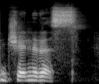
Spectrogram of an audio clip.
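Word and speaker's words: generous: सबसे आसान वर्ड है जेनरस, जेनरस, जा आया, देखो जी का प्रोनाउंसिएशन में जा आया, है ना।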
